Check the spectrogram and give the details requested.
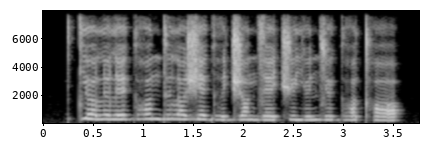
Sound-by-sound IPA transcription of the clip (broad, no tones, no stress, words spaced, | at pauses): tʲɒlə lɛɡʱɒndɯlɒ ʒɛɡʱəd͡ʒɒ nzɛt͡ʃʏ jʏ nzʏɡʱɒ tʰɒ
